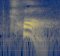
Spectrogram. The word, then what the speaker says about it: 创: Originally pronounced first tone, 疮, 疮, meaning a knife injury or a wound, it's more commonly pronounced fourth tone, 创, 创, meaning either a wound or to cut through brush and trees to clear a path forward.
